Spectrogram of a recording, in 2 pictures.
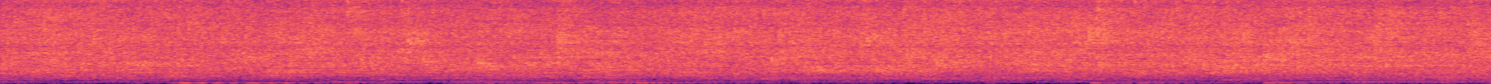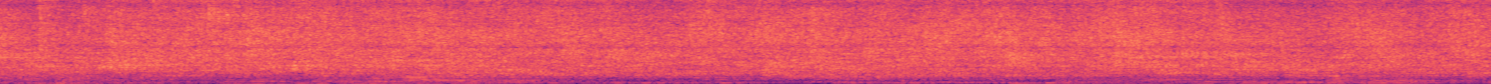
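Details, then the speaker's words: Off-grid solar diaphragm pump after re-priming a waterlogged pump: steady rushing hiss of water pouring continuously with no sputter or air gulps; full flow, normal water delivery. "So that's pretty exciting and a lot less depressing, though. We actually have water still going, and we don't have to create another pumping solution."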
